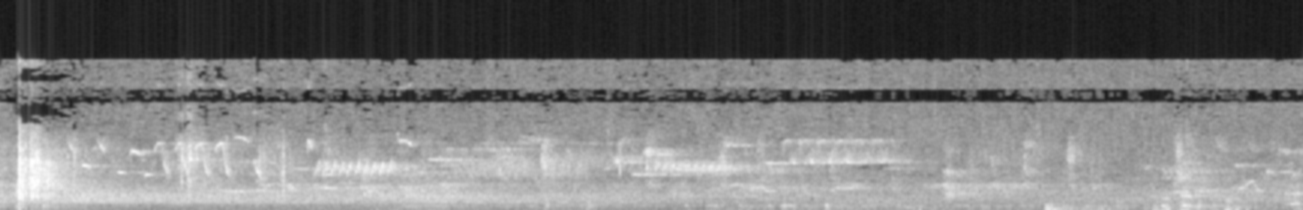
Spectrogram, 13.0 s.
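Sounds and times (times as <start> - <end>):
small birds chirping and trilling: 0.0 - 13.0
steady background noise: 0.0 - 13.0.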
